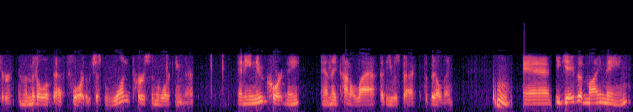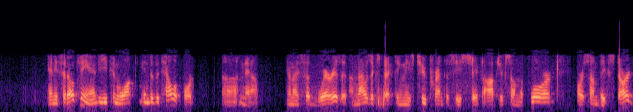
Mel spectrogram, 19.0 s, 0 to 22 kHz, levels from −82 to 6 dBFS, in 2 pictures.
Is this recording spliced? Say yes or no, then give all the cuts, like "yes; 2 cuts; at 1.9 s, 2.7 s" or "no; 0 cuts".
no; 0 cuts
